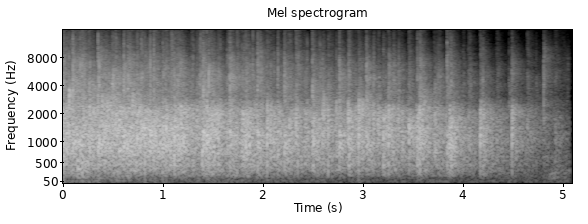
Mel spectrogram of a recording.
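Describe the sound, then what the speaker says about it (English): A loud, close round of audience applause at a club meeting for speakers and volunteers, steady dense clapping that thins toward the end into a few scattered, sharper claps. "Can we give them another hand of applause?"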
